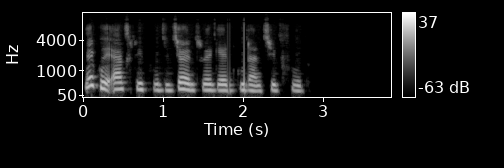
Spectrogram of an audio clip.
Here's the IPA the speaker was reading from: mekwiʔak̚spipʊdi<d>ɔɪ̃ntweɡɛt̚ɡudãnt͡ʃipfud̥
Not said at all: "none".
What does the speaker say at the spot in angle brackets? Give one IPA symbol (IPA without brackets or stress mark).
d͡ʒ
